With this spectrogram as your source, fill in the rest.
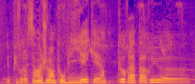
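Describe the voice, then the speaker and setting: A woman speaks at medium pitch and a moderate pace, with monotone, flat intonation. Noticeable background noise is present. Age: 20s. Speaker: photography student and artist. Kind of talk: artist interview. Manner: halting, many hesitations and repetitions.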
